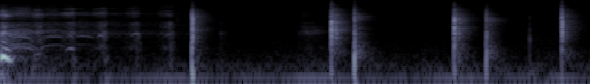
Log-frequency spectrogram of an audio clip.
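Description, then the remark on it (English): Sparse, slow clapping from two people: about six sharp, crisp claps at an uneven pace, some landing in quick pairs, following a brief murmur of voice at the start. “Slow clap. Two people slow so clapping is so pathetic.”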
